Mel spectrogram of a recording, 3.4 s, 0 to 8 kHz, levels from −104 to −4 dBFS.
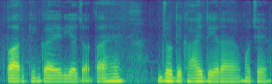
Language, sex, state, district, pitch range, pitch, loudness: Hindi, male, Madhya Pradesh, Bhopal, 110-120 Hz, 115 Hz, -20 LUFS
